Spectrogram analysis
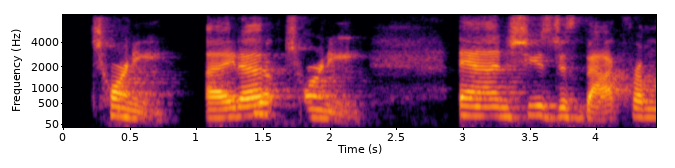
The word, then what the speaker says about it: Chorney: Will you pronounce it for me? Chryney. Chry. Ida. Chryney.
